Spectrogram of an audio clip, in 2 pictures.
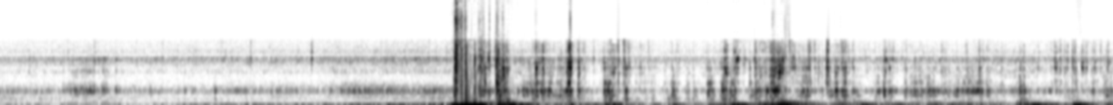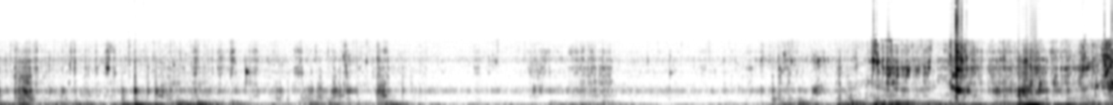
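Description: Underwater sound picked up by a speargun-mounted camera. A steady hum with a held tone runs for the first six seconds. Then a sudden loud knock is followed by irregular knocks, rustles and rumbling water as the spearfisher handles the speargun and rises toward the surface.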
